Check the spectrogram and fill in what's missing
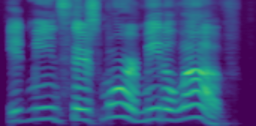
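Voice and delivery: put-on high, loud, happy kid voice; proud child voice. A narrator's reading.

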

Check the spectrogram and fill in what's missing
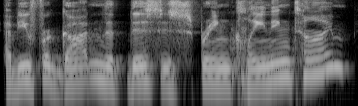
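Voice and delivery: a little stern. A narrator's reading. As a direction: chide lightly, voice climbing. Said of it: "he added a little sternly".

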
